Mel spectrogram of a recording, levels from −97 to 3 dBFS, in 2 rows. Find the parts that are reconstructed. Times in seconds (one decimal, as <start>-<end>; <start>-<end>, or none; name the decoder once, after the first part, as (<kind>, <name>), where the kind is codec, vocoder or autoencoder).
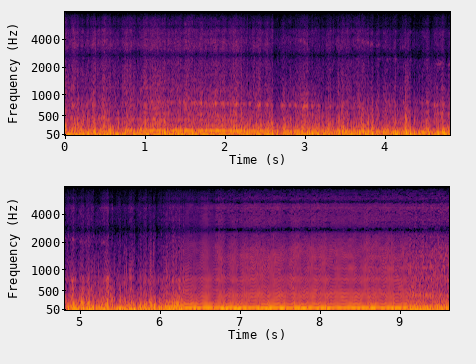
6.3-9.1 (vocoder, Vocos)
